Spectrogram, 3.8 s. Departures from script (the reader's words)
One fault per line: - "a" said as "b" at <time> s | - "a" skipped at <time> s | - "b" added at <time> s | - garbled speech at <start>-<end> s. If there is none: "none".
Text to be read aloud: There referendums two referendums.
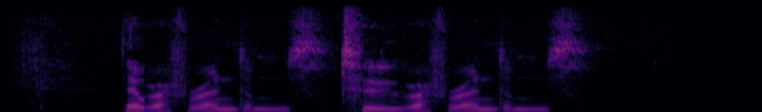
none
